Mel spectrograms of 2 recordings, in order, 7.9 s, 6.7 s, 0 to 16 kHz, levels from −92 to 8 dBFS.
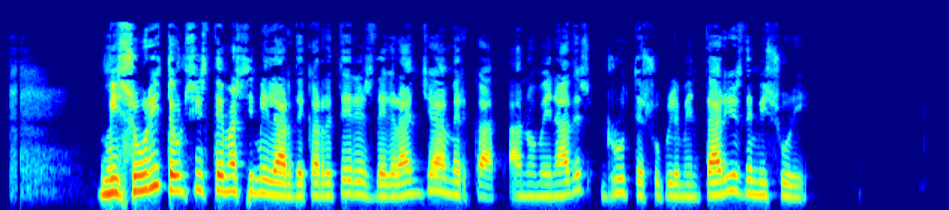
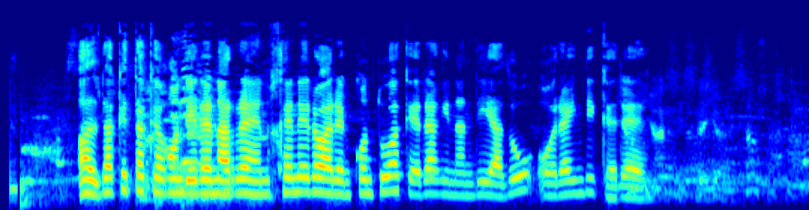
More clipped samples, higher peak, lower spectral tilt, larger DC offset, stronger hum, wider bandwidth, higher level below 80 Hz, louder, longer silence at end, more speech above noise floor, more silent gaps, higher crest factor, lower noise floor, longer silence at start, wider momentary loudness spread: neither; first, 0 dBFS vs -8 dBFS; first, -5 dB/octave vs -3.5 dB/octave; neither; neither; about the same, 11.5 kHz vs 11.5 kHz; first, -68 dBFS vs -76 dBFS; first, -21 LUFS vs -29 LUFS; first, 1.25 s vs 0.5 s; first, 69 dB vs 28 dB; neither; about the same, 22 dB vs 22 dB; first, -90 dBFS vs -57 dBFS; first, 0.8 s vs 0.05 s; about the same, 15 LU vs 15 LU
